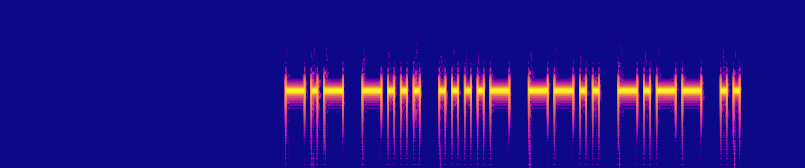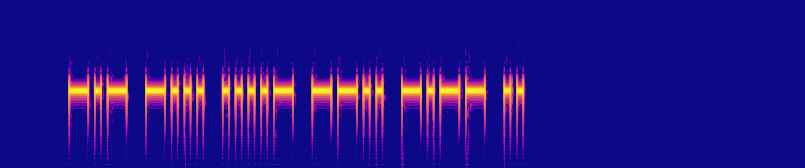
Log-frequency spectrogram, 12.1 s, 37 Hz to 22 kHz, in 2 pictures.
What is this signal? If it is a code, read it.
Morse code, heard as a keyed tone, about 25 wpm, 700 Hz. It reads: KB4ZYI KB4ZYI
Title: USA Call Signs - 6 Characters - Repeated 2x - 25wpm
